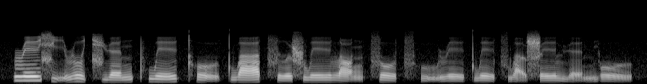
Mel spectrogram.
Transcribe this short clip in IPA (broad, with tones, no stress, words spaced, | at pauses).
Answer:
ɻe˥ɪ̯ɕḭ˨˩ɻɤ˥˩ t͡ɕɥɛ˧˥n pʰwe˧˥ɪ̯kʰo̰˨˩ʊ̯t̪wä˧˥ t͡sɹ̩˧˥ʂwe˥ɪ̯ lɑ̰˨˩ŋt͡so˥˩ʊ̯t͡sʰṵ˨˩ ɻe˥˧ɪ̯ t̪we˥˩ɪ̯t͡swä̰˨˩ ʂe˥ɪ̯ lɥɛ̰˨˩ n̪jo˥˩ʊ̯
